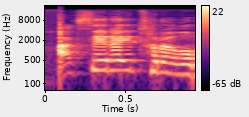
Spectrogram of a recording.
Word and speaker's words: Accerator: 그거를 상상을 하실 수 있는데, 실제 축구의 제품명은 악셀레이터라고 발음이 되고, 이 단어 자체는 영어 사전에 존재를 하지 않아요.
